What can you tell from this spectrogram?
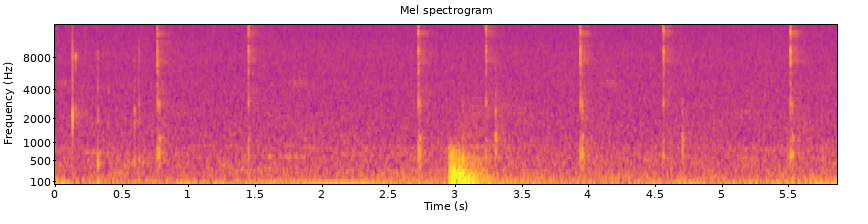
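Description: Scattered single clicks of a computer mouse, about ten in all at an uneven pace, over a faint steady low hum. One brief louder low sound comes about three seconds in.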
